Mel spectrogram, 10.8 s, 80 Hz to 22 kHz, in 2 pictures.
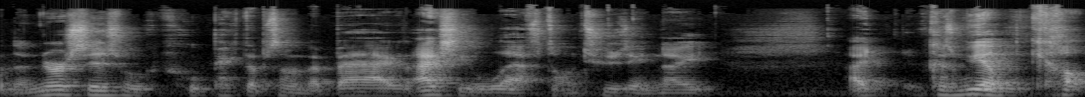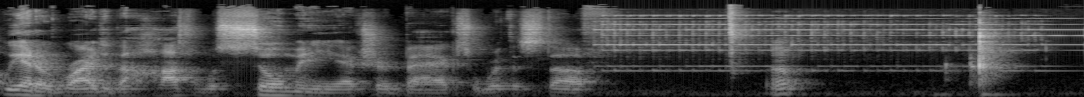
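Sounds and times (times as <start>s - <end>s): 
speech: 0.1s - 9.6s
phone ringing with an electronic ringtone: 8.4s - 10.8s.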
